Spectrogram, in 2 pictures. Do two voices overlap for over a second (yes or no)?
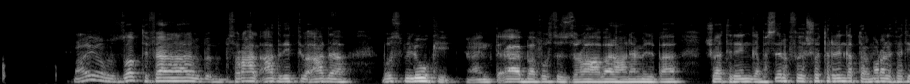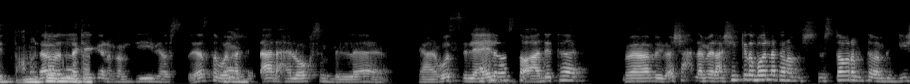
no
